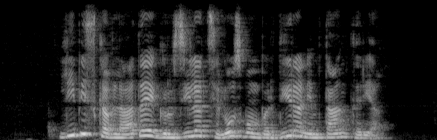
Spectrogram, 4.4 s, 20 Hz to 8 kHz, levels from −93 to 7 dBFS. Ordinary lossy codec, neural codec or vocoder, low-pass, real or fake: none; none; none; real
